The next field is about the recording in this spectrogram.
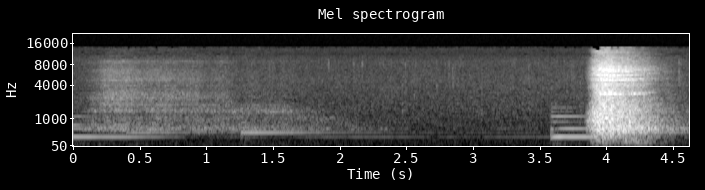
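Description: A single mouth breath in and out near the end, rising into a loud, rushing airy burst after a long stretch of a soft, steady sustained tone.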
